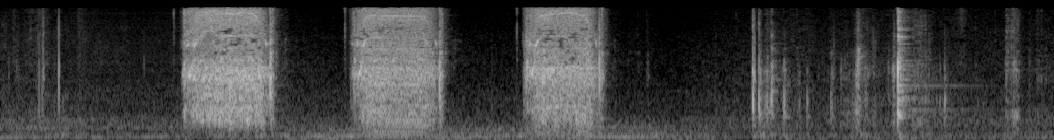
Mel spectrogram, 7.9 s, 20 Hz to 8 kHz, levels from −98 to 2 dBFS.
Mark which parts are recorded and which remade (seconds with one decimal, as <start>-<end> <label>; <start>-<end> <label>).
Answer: 0.0-0.5 recorded; 0.5-1.6 remade; 1.6-7.9 recorded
